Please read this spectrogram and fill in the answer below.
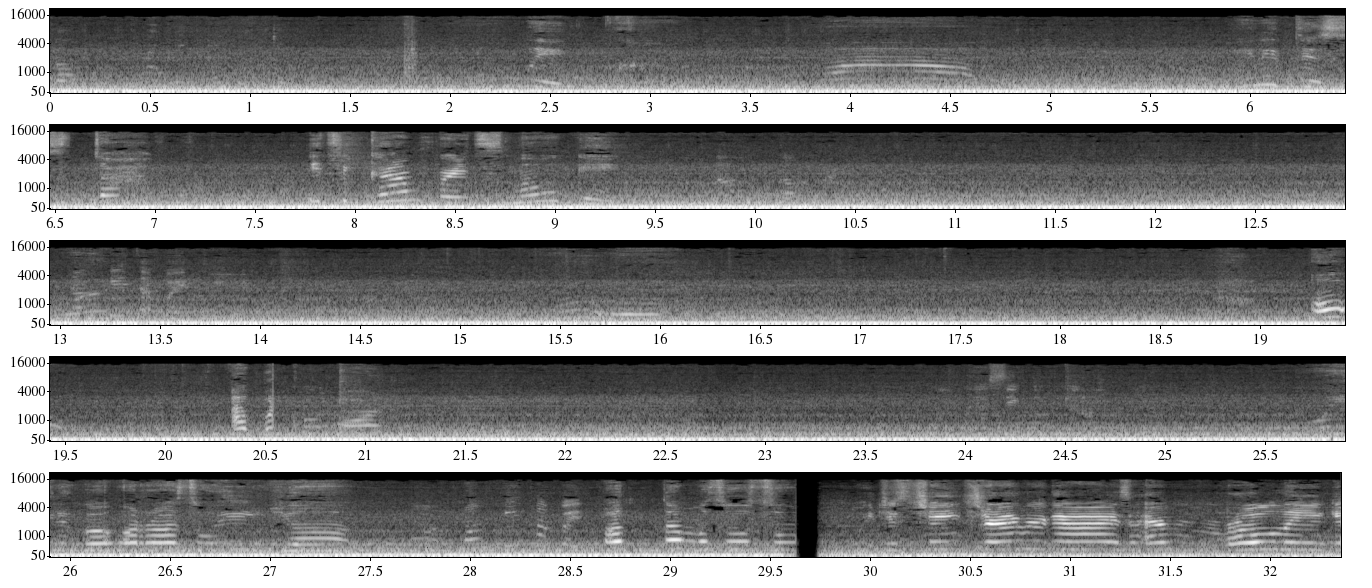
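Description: Semi truck's engine and road noise heard inside the cab at highway speed: a loud, steady low drone, with faint voice-like sounds now and then. The sound cuts out for a moment near the end.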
